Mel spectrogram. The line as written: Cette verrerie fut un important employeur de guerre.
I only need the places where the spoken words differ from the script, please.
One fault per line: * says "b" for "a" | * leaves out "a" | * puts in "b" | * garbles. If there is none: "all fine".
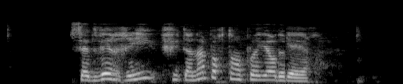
all fine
